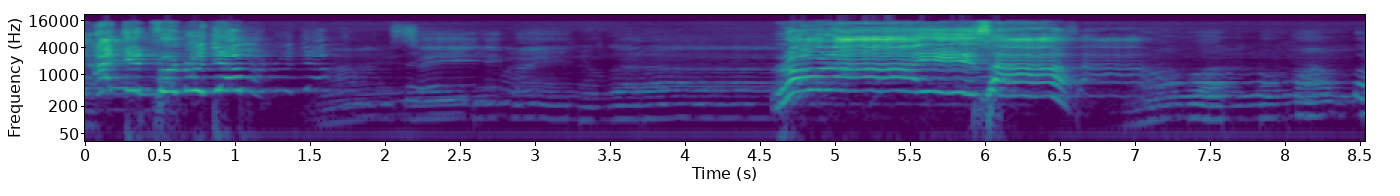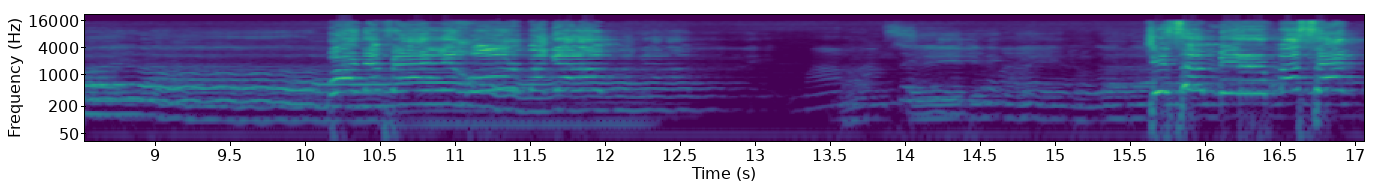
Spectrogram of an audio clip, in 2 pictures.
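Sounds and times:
person singing a religious chant: 0:01.2 - 0:17.0
steady low hum: 0:05.7 - 0:17.0.

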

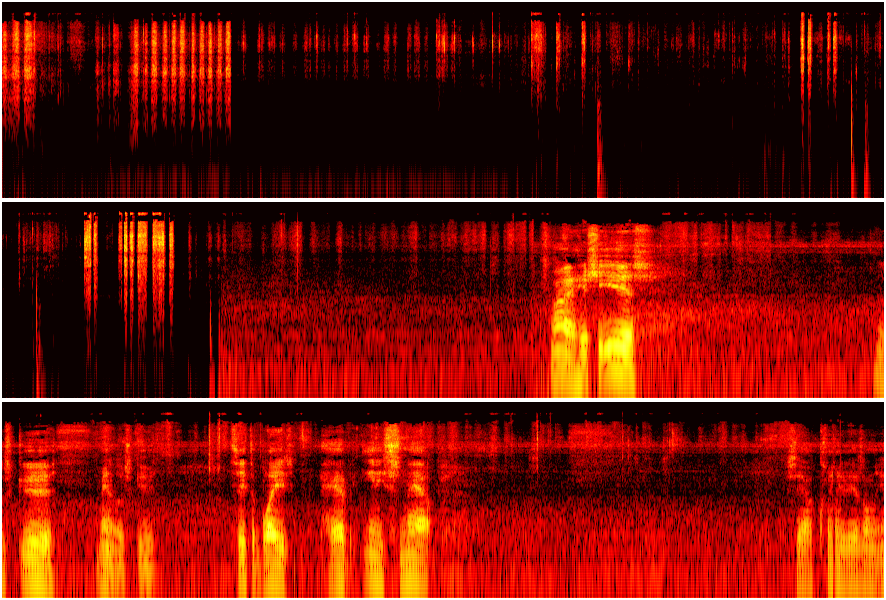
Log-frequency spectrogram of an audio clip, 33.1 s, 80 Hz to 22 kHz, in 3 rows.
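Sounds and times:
sandpaper rubbing by hand: 0:00.0 - 0:05.7
steady background hiss: 0:13.8 - 0:33.0.

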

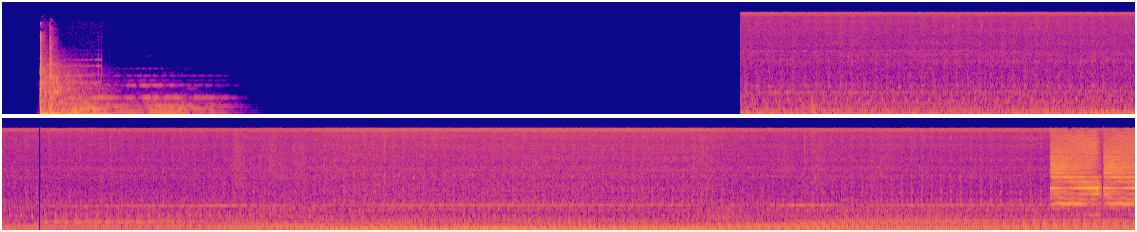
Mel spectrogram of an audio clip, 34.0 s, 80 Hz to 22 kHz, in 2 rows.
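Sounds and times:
music sting: 0:00.6 - 0:03.5, 0:17.6 - 0:23.0
washing machine running: 0:11.1 - 0:34.0.

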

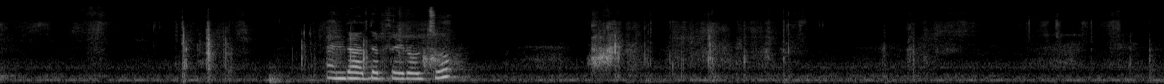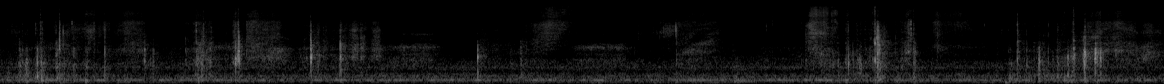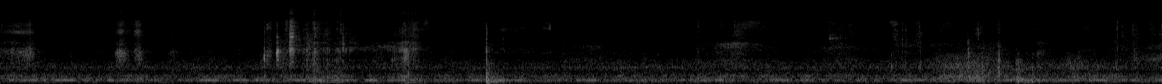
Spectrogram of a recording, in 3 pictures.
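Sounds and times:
faint steady hum: 0:00.0 - 0:34.9
paper rustling and crackling: 0:00.2 - 0:04.4, 0:05.9 - 0:15.5, 0:18.1 - 0:23.7, 0:25.8 - 0:28.9, 0:31.4 - 0:34.9.

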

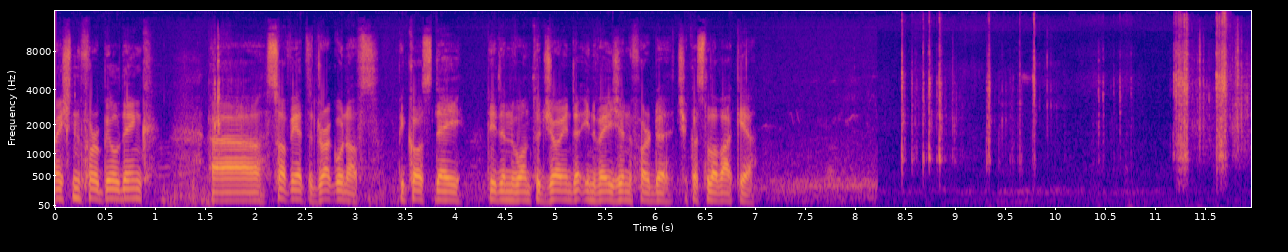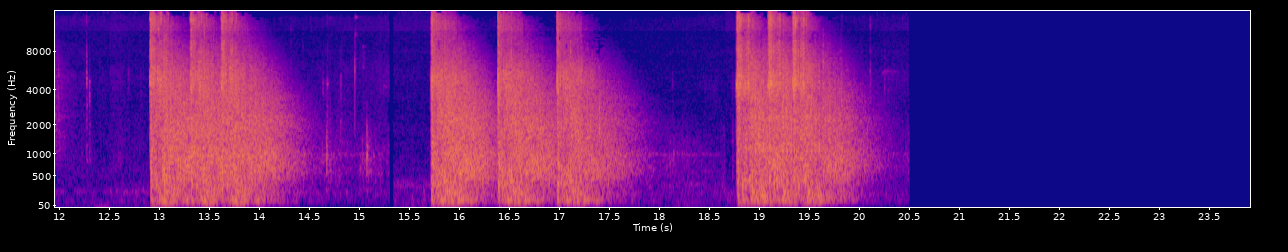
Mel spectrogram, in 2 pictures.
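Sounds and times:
light metallic rifle clicks: 0:08.4 - 0:12.4
loud rifle shots echoing: 0:12.9 - 0:14.6, 0:15.7 - 0:18.0, 0:18.8 - 0:20.2.

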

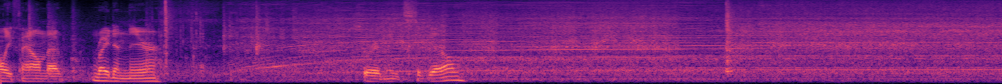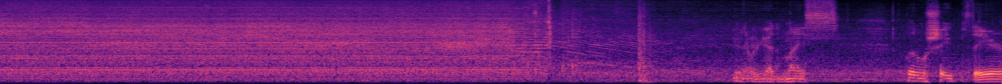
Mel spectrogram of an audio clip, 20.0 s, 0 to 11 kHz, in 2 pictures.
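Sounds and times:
heat gun blowing: 0:01.7 - 0:17.2.

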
